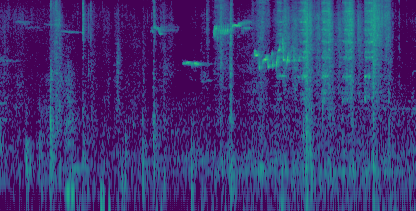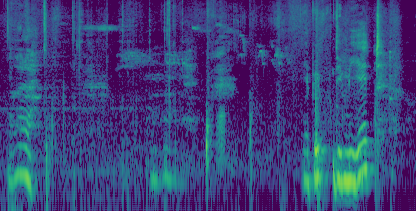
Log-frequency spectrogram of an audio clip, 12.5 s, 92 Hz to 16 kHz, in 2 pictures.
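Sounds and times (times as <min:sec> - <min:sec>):
small birds chirping: 0:02.4 - 0:04.9, 0:07.5 - 0:10.9
speech: 0:10.8 - 0:12.0.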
